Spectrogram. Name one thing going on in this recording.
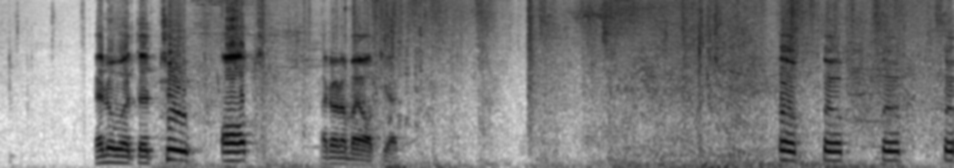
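Video game fighting effects clash and whoosh.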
